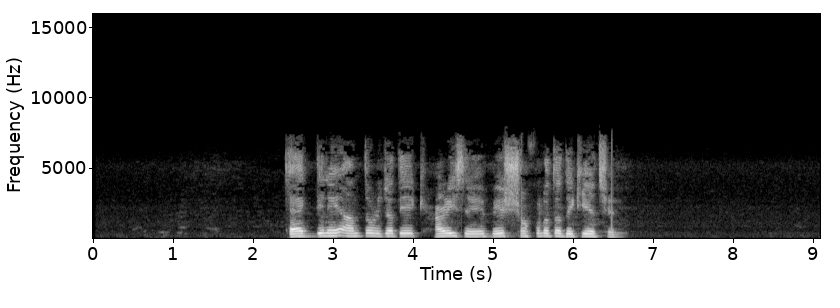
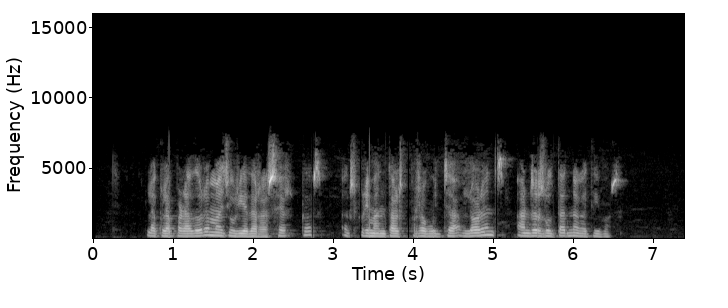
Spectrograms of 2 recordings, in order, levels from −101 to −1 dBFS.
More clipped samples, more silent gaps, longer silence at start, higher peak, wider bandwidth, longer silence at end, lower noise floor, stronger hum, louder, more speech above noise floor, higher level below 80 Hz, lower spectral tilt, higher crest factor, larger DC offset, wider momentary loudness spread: neither; neither; first, 2.45 s vs 0.7 s; first, -2 dBFS vs -6 dBFS; about the same, 7.4 kHz vs 7.6 kHz; first, 2.5 s vs 0.8 s; second, -74 dBFS vs -79 dBFS; neither; first, -18 LUFS vs -28 LUFS; first, 56 dB vs 49 dB; first, -62 dBFS vs -68 dBFS; first, -6 dB/octave vs -4 dB/octave; second, 18 dB vs 24 dB; neither; second, 6 LU vs 17 LU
